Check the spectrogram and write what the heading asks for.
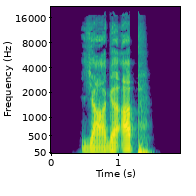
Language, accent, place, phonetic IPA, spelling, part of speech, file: German, Germany, Berlin, [ˌjaːɡə ˈap], jage ab, verb, De-jage ab.ogg
- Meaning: inflection of abjagen: 1. first-person singular present 2. first/third-person singular subjunctive I 3. singular imperative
